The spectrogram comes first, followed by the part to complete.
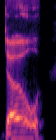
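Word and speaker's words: DoH: So DNS over TLS we call DOT, DNS over HTTPS we call DOE, like what Homer Simpson says.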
